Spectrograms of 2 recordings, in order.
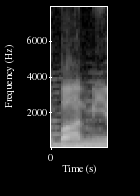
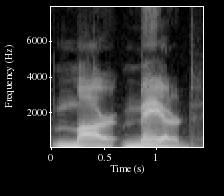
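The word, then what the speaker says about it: bánh mì: have got like a bonme or some kind of I got a burrito today instead. So no, no, no. Bon me. It's pronounced more like mar me.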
